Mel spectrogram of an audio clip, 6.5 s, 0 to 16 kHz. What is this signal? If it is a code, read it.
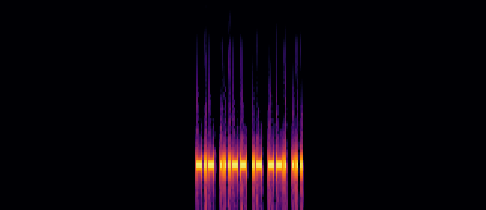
Morse code, heard as a keyed tone, about 47 wpm, 700 Hz. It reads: K3AGS
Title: USA Call Signs - 5 Characters - Repeated 3x - 45wpm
